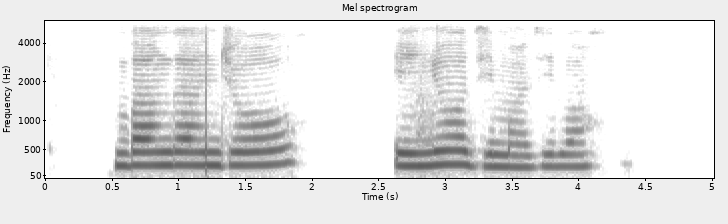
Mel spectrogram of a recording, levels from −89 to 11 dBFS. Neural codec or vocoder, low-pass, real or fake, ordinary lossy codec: none; 5.4 kHz; real; Opus, 16 kbps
